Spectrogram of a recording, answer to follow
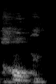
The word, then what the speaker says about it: choq: Spell it again. CHOQ. Hoke.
